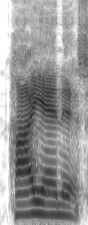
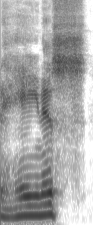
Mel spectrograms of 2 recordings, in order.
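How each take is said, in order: First: The name does not sound like 'heinous'. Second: The name sounds like the word 'heinous'. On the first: The speaker calls it right. "It's not hard" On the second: The speaker calls it wrong. "He called it heinous, like a heinous act"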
